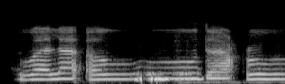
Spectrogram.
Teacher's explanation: Ain comes from the middle of the throat.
